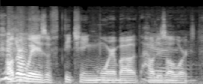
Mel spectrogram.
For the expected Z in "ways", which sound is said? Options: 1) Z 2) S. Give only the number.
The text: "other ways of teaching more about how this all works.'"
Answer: 1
